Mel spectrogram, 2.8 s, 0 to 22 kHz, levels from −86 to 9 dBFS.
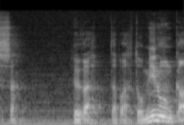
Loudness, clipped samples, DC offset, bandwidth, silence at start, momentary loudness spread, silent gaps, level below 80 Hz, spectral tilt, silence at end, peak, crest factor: -15 LUFS; under 0.1%; under 0.1%; 15 kHz; 0 s; 25 LU; none; -32 dBFS; -6 dB/octave; 0 s; 0 dBFS; 16 dB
